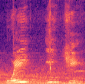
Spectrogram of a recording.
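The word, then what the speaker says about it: 危机: Dalam bahasa Cina, krisis diucapkan dengan wei ji dan mempunyai dua arti, yaitu bahaya dan peluang.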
